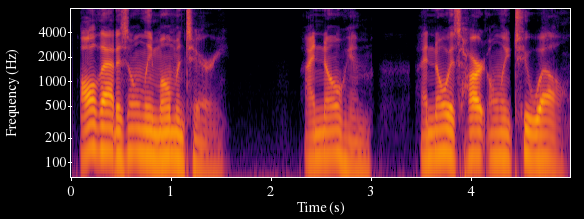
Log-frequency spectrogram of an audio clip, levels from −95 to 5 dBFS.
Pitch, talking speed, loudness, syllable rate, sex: 110 Hz, 180 wpm, -21 LUFS, 5.5 syllables/s, male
